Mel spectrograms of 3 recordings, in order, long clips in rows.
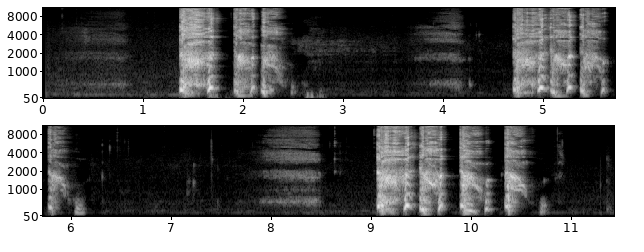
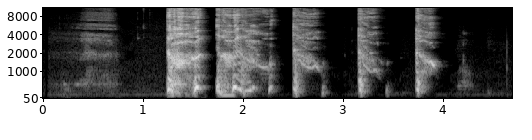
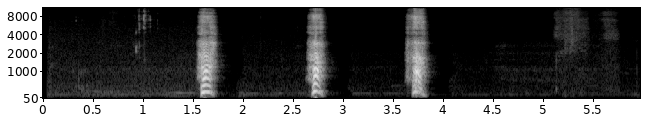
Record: {"three_cough_length": "11.4 s", "three_cough_amplitude": 29699, "three_cough_signal_mean_std_ratio": 0.35, "cough_length": "4.7 s", "cough_amplitude": 30899, "cough_signal_mean_std_ratio": 0.38, "exhalation_length": "6.0 s", "exhalation_amplitude": 32767, "exhalation_signal_mean_std_ratio": 0.18, "survey_phase": "beta (2021-08-13 to 2022-03-07)", "age": "45-64", "gender": "Female", "wearing_mask": "Yes", "symptom_sore_throat": true, "symptom_onset": "4 days", "smoker_status": "Prefer not to say", "respiratory_condition_asthma": false, "respiratory_condition_other": false, "recruitment_source": "Test and Trace", "submission_delay": "2 days", "covid_test_result": "Positive", "covid_test_method": "RT-qPCR", "covid_ct_value": 12.0, "covid_ct_gene": "ORF1ab gene"}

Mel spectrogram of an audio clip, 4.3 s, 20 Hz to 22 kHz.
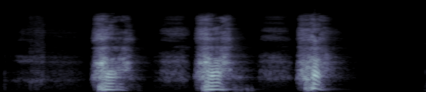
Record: {"exhalation_length": "4.3 s", "exhalation_amplitude": 32389, "exhalation_signal_mean_std_ratio": 0.33, "survey_phase": "alpha (2021-03-01 to 2021-08-12)", "age": "45-64", "gender": "Male", "wearing_mask": "No", "symptom_new_continuous_cough": true, "symptom_abdominal_pain": true, "symptom_fatigue": true, "symptom_fever_high_temperature": true, "symptom_headache": true, "symptom_onset": "3 days", "smoker_status": "Ex-smoker", "respiratory_condition_asthma": false, "respiratory_condition_other": false, "recruitment_source": "Test and Trace", "submission_delay": "2 days", "covid_test_result": "Positive", "covid_test_method": "RT-qPCR", "covid_ct_value": 14.8, "covid_ct_gene": "ORF1ab gene", "covid_ct_mean": 15.1, "covid_viral_load": "11000000 copies/ml", "covid_viral_load_category": "High viral load (>1M copies/ml)"}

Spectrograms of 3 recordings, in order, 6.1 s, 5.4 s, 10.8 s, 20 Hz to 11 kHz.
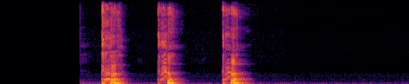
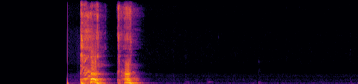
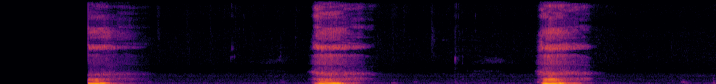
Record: {"three_cough_length": "6.1 s", "three_cough_amplitude": 28221, "three_cough_signal_mean_std_ratio": 0.28, "cough_length": "5.4 s", "cough_amplitude": 30464, "cough_signal_mean_std_ratio": 0.25, "exhalation_length": "10.8 s", "exhalation_amplitude": 10669, "exhalation_signal_mean_std_ratio": 0.29, "survey_phase": "alpha (2021-03-01 to 2021-08-12)", "age": "65+", "gender": "Male", "wearing_mask": "No", "symptom_none": true, "smoker_status": "Never smoked", "respiratory_condition_asthma": false, "respiratory_condition_other": false, "recruitment_source": "REACT", "submission_delay": "1 day", "covid_test_result": "Negative", "covid_test_method": "RT-qPCR"}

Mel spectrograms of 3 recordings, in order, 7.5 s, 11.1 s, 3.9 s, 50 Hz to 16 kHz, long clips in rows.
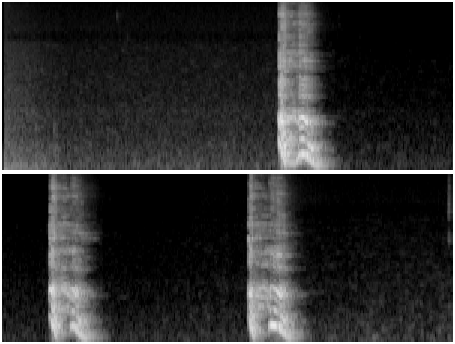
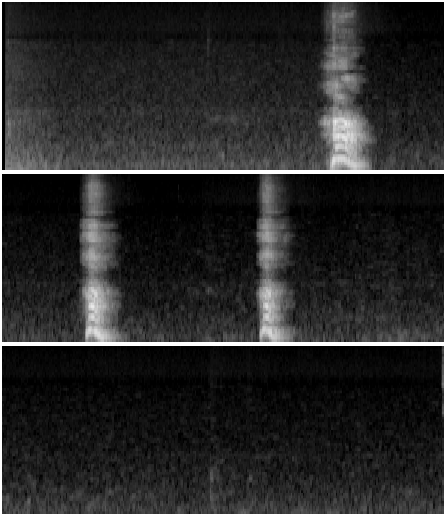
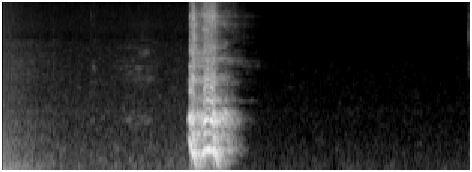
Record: {"three_cough_length": "7.5 s", "three_cough_amplitude": 32768, "three_cough_signal_mean_std_ratio": 0.28, "exhalation_length": "11.1 s", "exhalation_amplitude": 32768, "exhalation_signal_mean_std_ratio": 0.18, "cough_length": "3.9 s", "cough_amplitude": 32768, "cough_signal_mean_std_ratio": 0.24, "survey_phase": "beta (2021-08-13 to 2022-03-07)", "age": "65+", "gender": "Male", "wearing_mask": "No", "symptom_other": true, "smoker_status": "Never smoked", "respiratory_condition_asthma": false, "respiratory_condition_other": false, "recruitment_source": "REACT", "submission_delay": "1 day", "covid_test_result": "Negative", "covid_test_method": "RT-qPCR", "influenza_a_test_result": "Negative", "influenza_b_test_result": "Negative"}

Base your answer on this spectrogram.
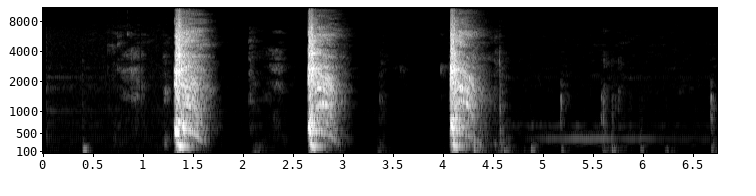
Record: {"three_cough_length": "6.7 s", "three_cough_amplitude": 32768, "three_cough_signal_mean_std_ratio": 0.25, "survey_phase": "beta (2021-08-13 to 2022-03-07)", "age": "45-64", "gender": "Male", "wearing_mask": "No", "symptom_none": true, "smoker_status": "Ex-smoker", "respiratory_condition_asthma": false, "respiratory_condition_other": false, "recruitment_source": "REACT", "submission_delay": "1 day", "covid_test_result": "Negative", "covid_test_method": "RT-qPCR", "influenza_a_test_result": "Unknown/Void", "influenza_b_test_result": "Unknown/Void"}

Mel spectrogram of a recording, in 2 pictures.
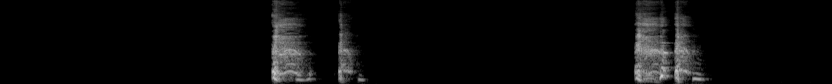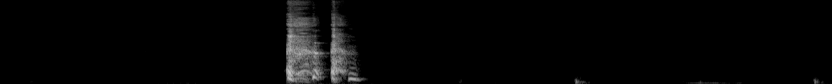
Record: {"three_cough_length": "16.6 s", "three_cough_amplitude": 29808, "three_cough_signal_mean_std_ratio": 0.23, "survey_phase": "alpha (2021-03-01 to 2021-08-12)", "age": "18-44", "gender": "Female", "wearing_mask": "No", "symptom_cough_any": true, "symptom_shortness_of_breath": true, "symptom_fatigue": true, "symptom_fever_high_temperature": true, "symptom_headache": true, "symptom_onset": "3 days", "smoker_status": "Never smoked", "respiratory_condition_asthma": false, "respiratory_condition_other": false, "recruitment_source": "Test and Trace", "submission_delay": "2 days", "covid_test_result": "Positive", "covid_test_method": "RT-qPCR"}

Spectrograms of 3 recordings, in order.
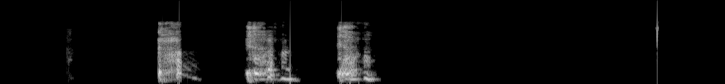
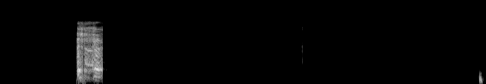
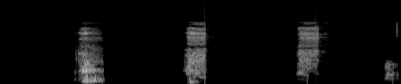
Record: {"three_cough_length": "7.3 s", "three_cough_amplitude": 28755, "three_cough_signal_mean_std_ratio": 0.29, "cough_length": "4.9 s", "cough_amplitude": 31569, "cough_signal_mean_std_ratio": 0.17, "exhalation_length": "4.0 s", "exhalation_amplitude": 13119, "exhalation_signal_mean_std_ratio": 0.31, "survey_phase": "beta (2021-08-13 to 2022-03-07)", "age": "18-44", "gender": "Female", "wearing_mask": "No", "symptom_fever_high_temperature": true, "symptom_headache": true, "smoker_status": "Current smoker (e-cigarettes or vapes only)", "respiratory_condition_asthma": false, "respiratory_condition_other": false, "recruitment_source": "Test and Trace", "submission_delay": "2 days", "covid_test_result": "Positive", "covid_test_method": "RT-qPCR", "covid_ct_value": 35.0, "covid_ct_gene": "ORF1ab gene"}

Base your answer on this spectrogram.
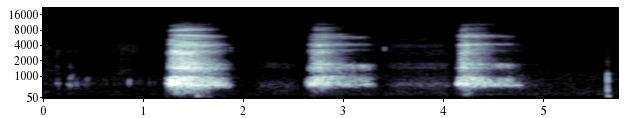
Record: {"exhalation_length": "5.8 s", "exhalation_amplitude": 5116, "exhalation_signal_mean_std_ratio": 0.39, "survey_phase": "beta (2021-08-13 to 2022-03-07)", "age": "45-64", "gender": "Female", "wearing_mask": "No", "symptom_none": true, "smoker_status": "Never smoked", "respiratory_condition_asthma": false, "respiratory_condition_other": false, "recruitment_source": "REACT", "submission_delay": "2 days", "covid_test_result": "Negative", "covid_test_method": "RT-qPCR", "influenza_a_test_result": "Negative", "influenza_b_test_result": "Negative"}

